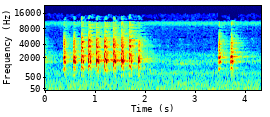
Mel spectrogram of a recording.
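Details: Protected rare hornbill behind a house in Indonesia: a rapid run of about nine loud harsh barking notes, a pause of over a second, then two more barks.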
